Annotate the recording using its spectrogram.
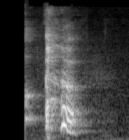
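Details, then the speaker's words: Adult gives a brief acted, simulated fit of two or three short voiced coughs that trail off: cough. "did you just cough up a flower yeah i did"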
